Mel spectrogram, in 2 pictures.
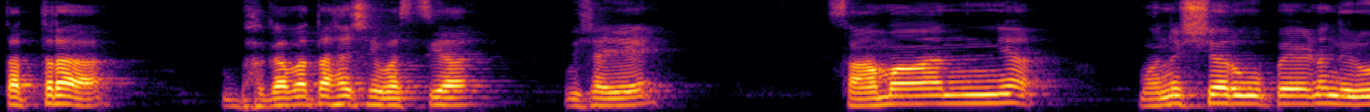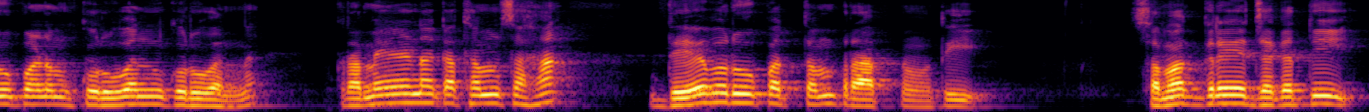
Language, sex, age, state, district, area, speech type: Sanskrit, male, 18-30, Karnataka, Chitradurga, rural, spontaneous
